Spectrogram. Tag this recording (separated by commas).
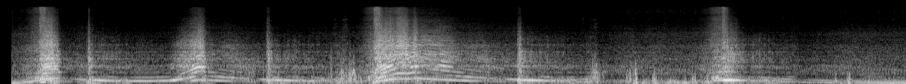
vroom, Car, revving, Motor vehicle (road), outside, urban or man-made, Heavy engine (low frequency), Vehicle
